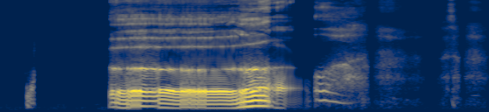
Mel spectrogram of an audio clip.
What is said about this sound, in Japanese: 早速出てきましたね。タイムラグなしにザーメンゲップ出るなんて、早速胃薬の消化機能が働いているのでしょうか。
